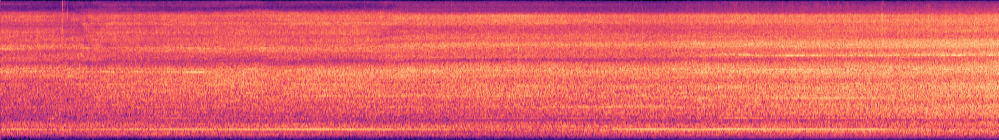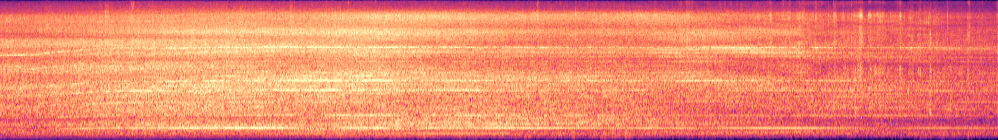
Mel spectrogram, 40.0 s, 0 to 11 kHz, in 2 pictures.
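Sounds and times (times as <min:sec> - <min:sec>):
tractor engine running: 0:13.4 - 0:39.9.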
